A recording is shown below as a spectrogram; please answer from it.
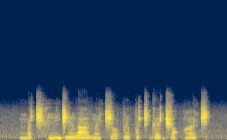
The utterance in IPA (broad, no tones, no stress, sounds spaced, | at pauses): ŋ a t͡ʃ x ĩ d͡ʒ ĩ ð a ð ɛ̃ t͡ʃ ʌ p e p ʌ t͡ʃ ɡ ɛ d͡ʒ o q ɛ̃ t͡ʃ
